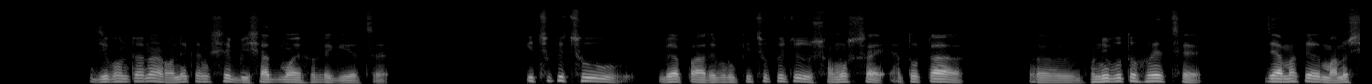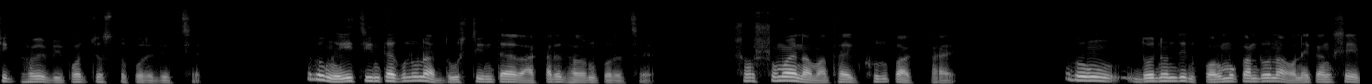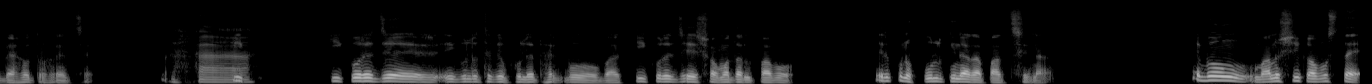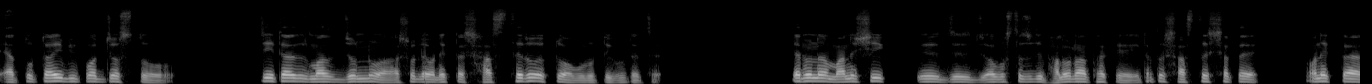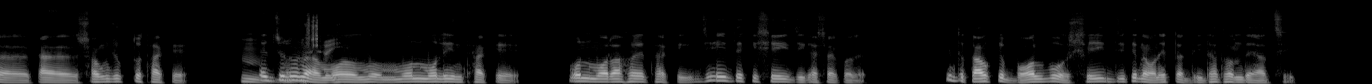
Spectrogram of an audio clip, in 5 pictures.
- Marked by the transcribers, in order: tapping; other background noise; "অবনতি" said as "অবনটি"
- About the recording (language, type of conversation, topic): Bengali, advice, শপিং করার সময় আমি কীভাবে সহজে সঠিক পণ্য খুঁজে নিতে পারি?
